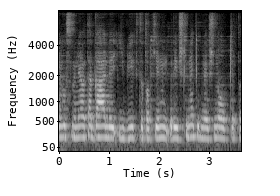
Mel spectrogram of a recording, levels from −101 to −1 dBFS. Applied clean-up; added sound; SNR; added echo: neural separator model SepFormer DNS4.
